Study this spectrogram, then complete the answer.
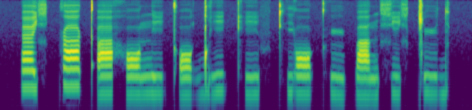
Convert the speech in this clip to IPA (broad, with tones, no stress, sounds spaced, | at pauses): æ˦ ç k a˦ kʼ a˨ h ɔ˨ n i˨ kʼ ɔ˨ ɡ͡ǃ i˦ kʰ i˨˦ f kʰ j ɔ˦ kʰ y˦˨ p a˦ n ç i˦ ç ǀ y˦ d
